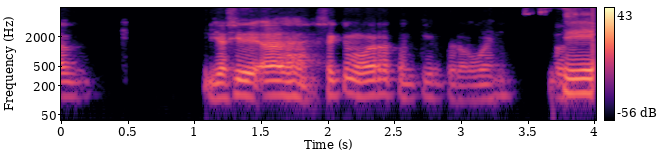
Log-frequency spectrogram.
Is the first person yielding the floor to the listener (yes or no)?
yes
